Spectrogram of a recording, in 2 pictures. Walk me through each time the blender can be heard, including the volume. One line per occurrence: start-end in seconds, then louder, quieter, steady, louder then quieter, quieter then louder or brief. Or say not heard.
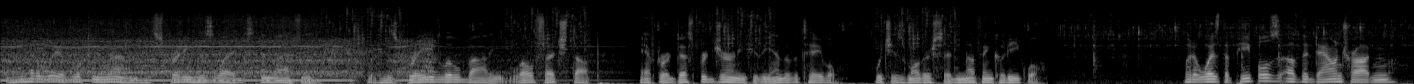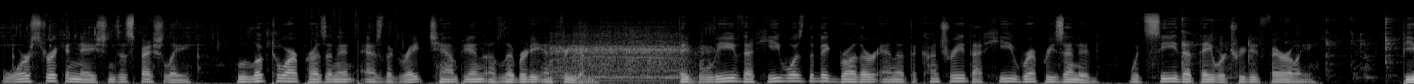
0.0-6.5 quieter
19.4-21.4 brief.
